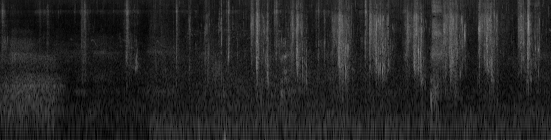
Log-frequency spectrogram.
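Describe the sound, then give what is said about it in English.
Footsteps wade through shallow water pooling in an arable field, each step a wet squelch and slosh in a steady, unhurried rhythm, moderately loud, with no voices. “In fact, there's a lot of water here, even in the arable field above me. It's pooling, and it's going to be quite a wading job to get through this next section.”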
